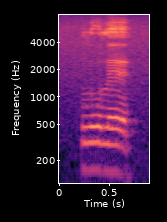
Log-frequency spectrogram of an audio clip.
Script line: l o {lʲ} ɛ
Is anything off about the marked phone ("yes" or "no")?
yes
